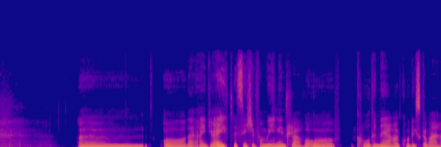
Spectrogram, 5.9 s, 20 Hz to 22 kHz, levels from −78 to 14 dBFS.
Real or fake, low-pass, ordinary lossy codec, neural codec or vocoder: fake; 14.4 kHz; none; codec, 32 kHz, 1.9 kbps, SNAC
